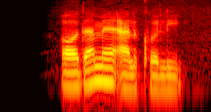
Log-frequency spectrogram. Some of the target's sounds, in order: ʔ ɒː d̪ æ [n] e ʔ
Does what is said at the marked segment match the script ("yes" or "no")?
no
